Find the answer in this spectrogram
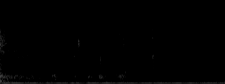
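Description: Near silence: room tone with a few faint, soft ticks from a plastic foaming hand-soap bottle being handled.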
